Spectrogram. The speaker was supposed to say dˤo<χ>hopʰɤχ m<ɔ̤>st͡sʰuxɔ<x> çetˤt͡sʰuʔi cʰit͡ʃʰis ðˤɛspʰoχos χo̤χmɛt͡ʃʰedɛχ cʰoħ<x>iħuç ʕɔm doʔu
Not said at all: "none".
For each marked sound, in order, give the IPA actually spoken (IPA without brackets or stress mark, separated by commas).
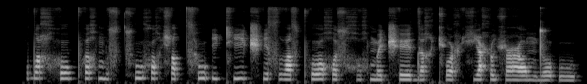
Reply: χ, ɔ̤, χ, ç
